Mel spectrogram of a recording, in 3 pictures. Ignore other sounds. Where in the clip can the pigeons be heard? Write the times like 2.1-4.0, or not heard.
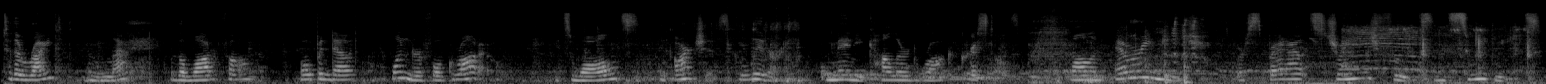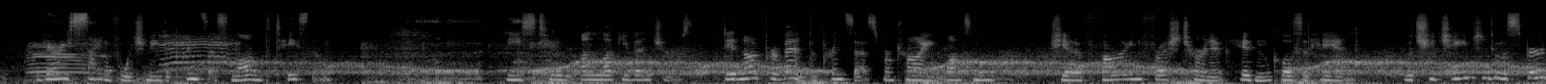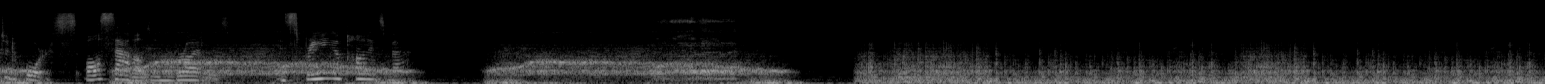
0.5-11.7.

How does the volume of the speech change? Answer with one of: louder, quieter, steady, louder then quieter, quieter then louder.
steady.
